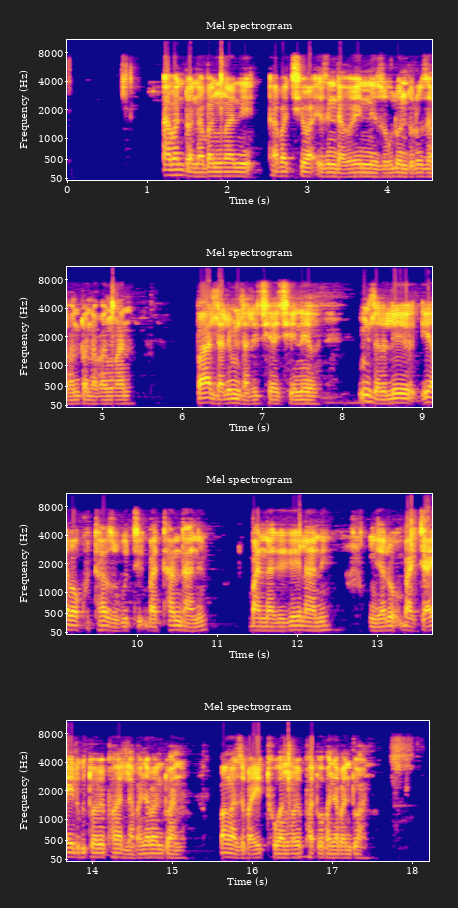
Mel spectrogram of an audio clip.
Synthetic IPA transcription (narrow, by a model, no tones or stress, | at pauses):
aβantʼwanaβaŋ͡ǀanɛa̰βat͡ʃʰʼiwaʔḛzindʱawenizoɣulɔndʱɔlɔzaβantʼwanaβaŋ͡ǀaːnɛ | βajaɮalimiɮalɔet͡ʃʼijat͡ʃʼijɛnɛːjɔimiɮalɔlɛjɔijaβakʰutʰazuɣutʰiβatʰandʱanɛ | βanaɣɛɣɛlanɛnd͡ʒʱalɔ̰βad̥ʒ̥ʱajɛluɣutʰiβaβɛpʰakatʰilaβaɲaβantʼwana | βaŋazɛβajitʰuɣaŋ͡ǁaβɛpʰatʰiɣwaβaɲaβantʼwaːna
